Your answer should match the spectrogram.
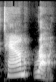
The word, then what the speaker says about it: Tamra: My name is Tamra, just so you guys know. There is no A, E, or whatever in the middle.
